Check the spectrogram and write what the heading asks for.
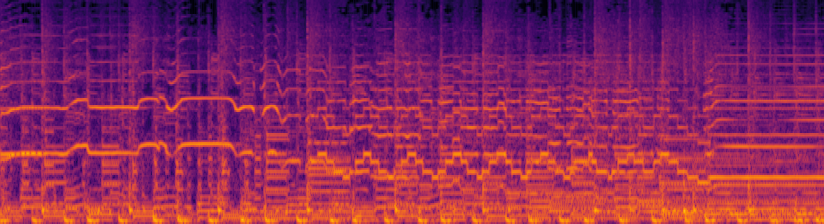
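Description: A live band playing an up-tempo instrumental passage: a drum kit keeps a steady beat under keyboards, and a saxophone carries the lead with long held notes that bend in pitch.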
